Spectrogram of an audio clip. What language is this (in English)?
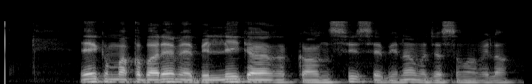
Urdu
